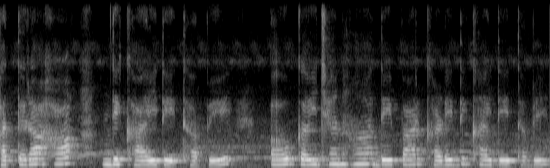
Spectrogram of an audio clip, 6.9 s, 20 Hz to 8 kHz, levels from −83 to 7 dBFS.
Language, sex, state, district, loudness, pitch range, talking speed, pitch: Chhattisgarhi, female, Chhattisgarh, Sukma, -17 LUFS, 220-250 Hz, 130 wpm, 235 Hz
